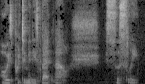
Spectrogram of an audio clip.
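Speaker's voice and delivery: hushed bedtime whisper. A narrator's reading. Reader hushing children while hare sleeps, whispered. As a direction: shh it so he stays asleep.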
